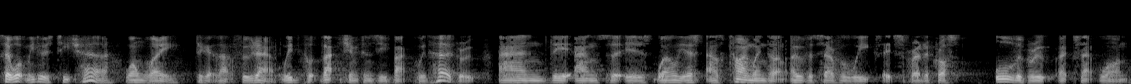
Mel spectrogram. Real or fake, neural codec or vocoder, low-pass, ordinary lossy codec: real; none; 7.2 kHz; AAC, 16 kbps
